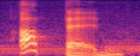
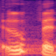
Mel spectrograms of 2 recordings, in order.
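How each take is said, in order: First: The first vowel is short, like in 'opposite'. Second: The first vowel is long, like in 'open'. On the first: The speaker calls it right. "It's Oppen" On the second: The speaker calls it wrong. "It's not open"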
